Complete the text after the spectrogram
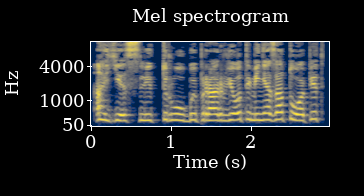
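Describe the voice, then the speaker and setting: A woman voicing a whiny, cowardly young nobleman from a fantasy audiobook, whining in shrill protests. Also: steady tone, moderate pace, dark tone, close to an everyday voice.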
